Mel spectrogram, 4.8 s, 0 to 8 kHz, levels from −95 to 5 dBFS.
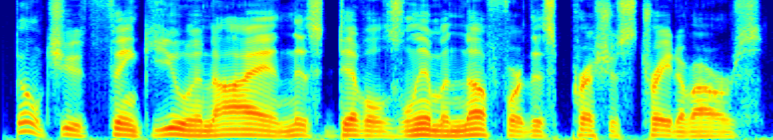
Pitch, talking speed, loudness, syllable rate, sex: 105 Hz, 210 wpm, -18 LUFS, 4.5 syllables/s, male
